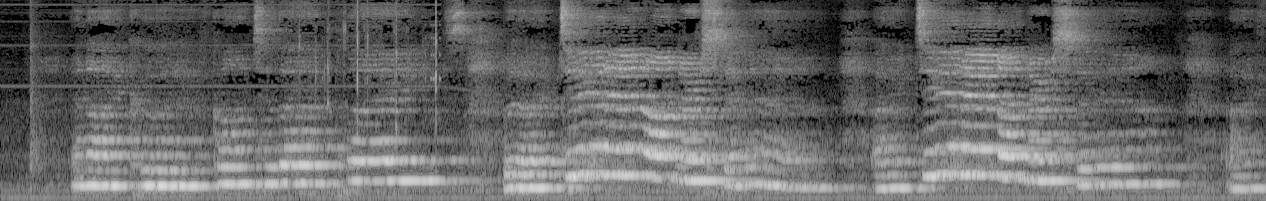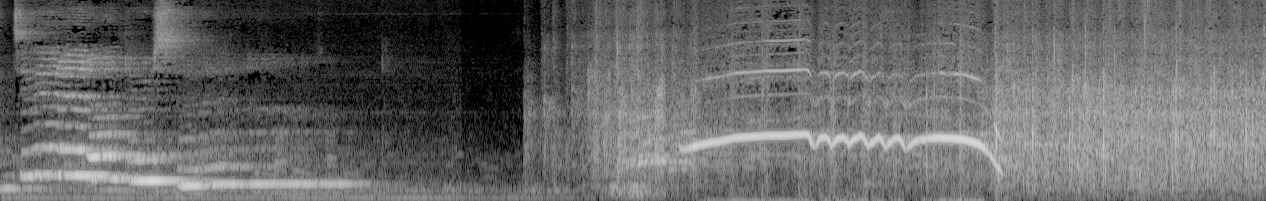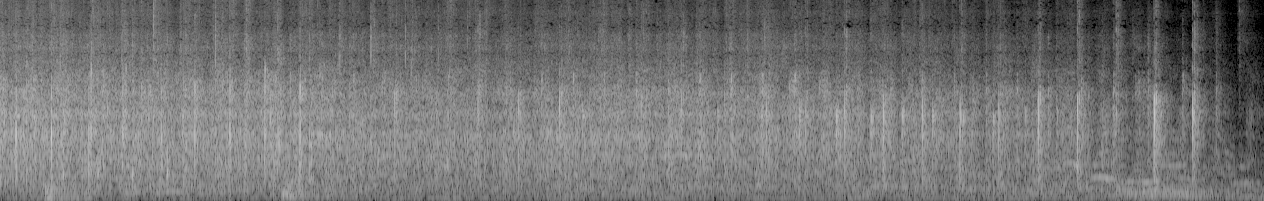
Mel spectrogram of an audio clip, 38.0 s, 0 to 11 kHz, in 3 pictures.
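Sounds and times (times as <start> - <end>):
woman singing: 0.7 - 16.4
audience applause: 17.9 - 37.9
loud warbling whistle: 19.4 - 22.7.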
